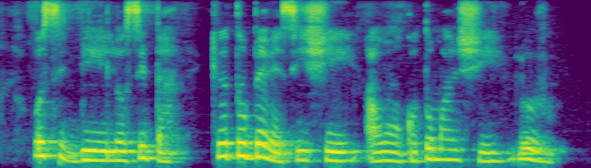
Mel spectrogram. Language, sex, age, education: Yoruba, female, 15-29, tertiary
